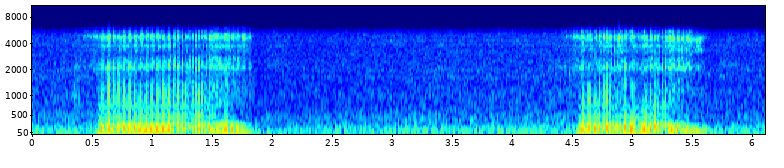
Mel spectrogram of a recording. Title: Long Snoring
